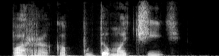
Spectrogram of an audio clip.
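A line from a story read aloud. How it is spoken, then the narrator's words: Whispered. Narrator (Russian): прошептал стоящий рядом боец Ручка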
